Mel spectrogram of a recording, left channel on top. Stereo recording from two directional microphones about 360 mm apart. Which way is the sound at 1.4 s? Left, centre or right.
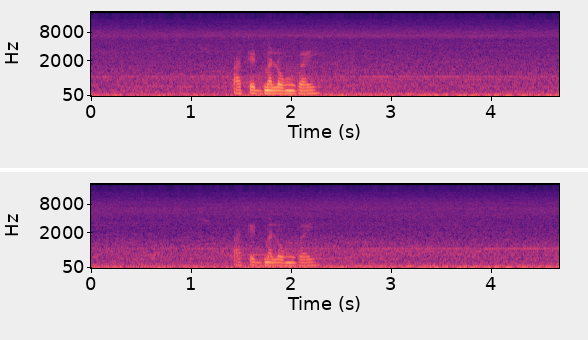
Left.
